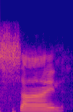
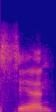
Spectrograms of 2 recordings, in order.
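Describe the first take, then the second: First: The vowel is long, like in 'sign'. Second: The vowel is short, like in 'sin'. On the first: The speaker calls it right. "We just abbreviate the sine of angle A as sine A" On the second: The speaker calls it wrong. "please don't say sin"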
